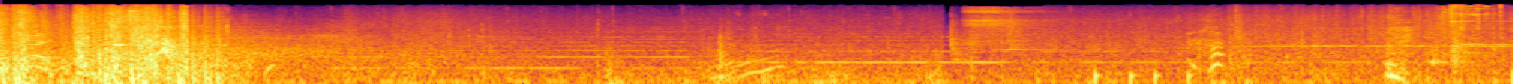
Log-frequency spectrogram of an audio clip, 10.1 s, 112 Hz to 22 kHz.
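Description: Scattered distant gunfire in Uncharted 4 multiplayer, a loud burst at the start followed by faint sporadic shots and impacts beneath quiet talk.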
